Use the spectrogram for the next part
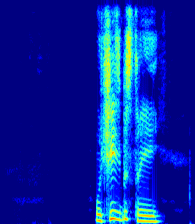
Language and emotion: Russian, angry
